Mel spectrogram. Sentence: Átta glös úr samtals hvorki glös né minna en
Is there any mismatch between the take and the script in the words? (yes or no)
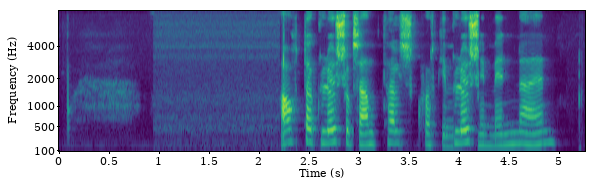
no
